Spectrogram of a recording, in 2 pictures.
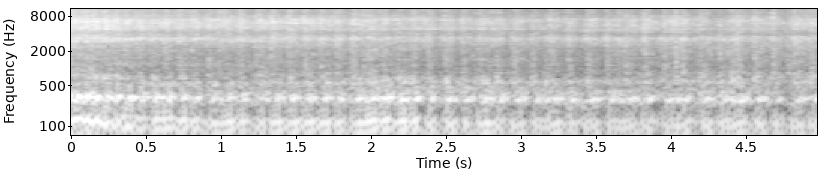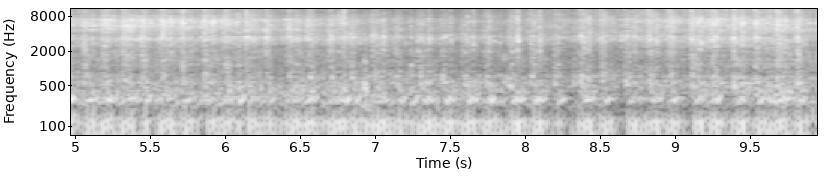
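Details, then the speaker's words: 1970 Honda CB750 K0 four-cylinder, fully rebuilt engine with 2,000 km since, low on fuel: steady, slightly lumpy idle with deep, even exhaust beat, no knocks or ticks; sound called nice and rough; healthy normal idle. "I think this is uh pretty one of my uh favorite sounds. And you can hear it when you uh when you you stop, you can hear it uh in the exhaust uh"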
